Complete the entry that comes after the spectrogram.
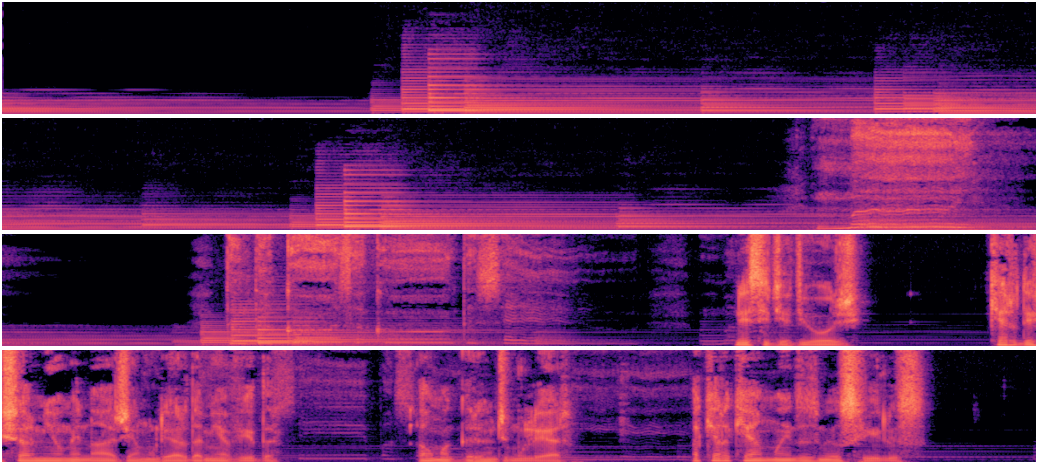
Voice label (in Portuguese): voz masculina; dia das maes romantica para esposa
